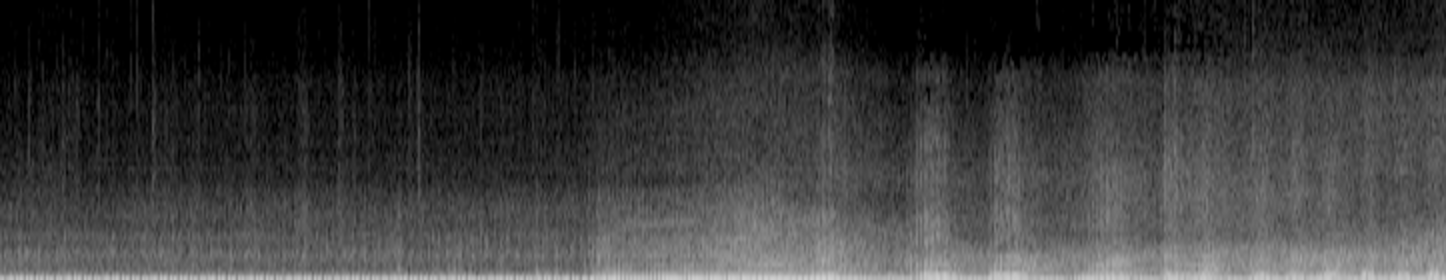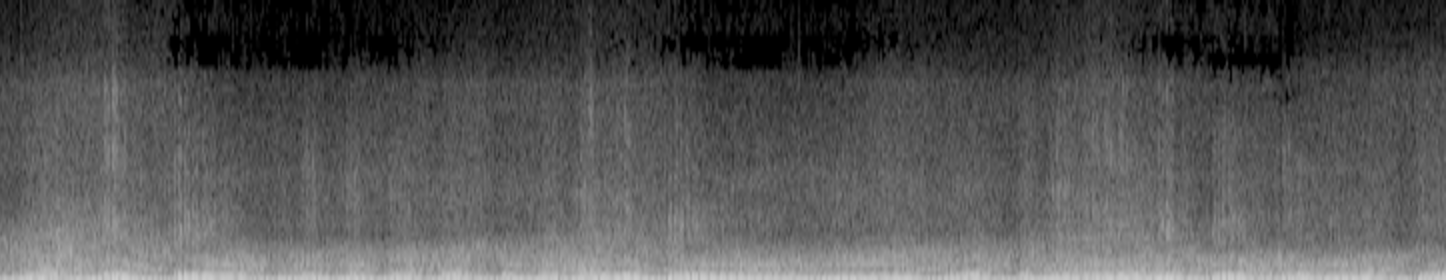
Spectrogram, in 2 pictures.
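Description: A four-wheeler's engine idles steadily, then from about six seconds in revs up and down over and over as the ATV slides in circles on the snow.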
